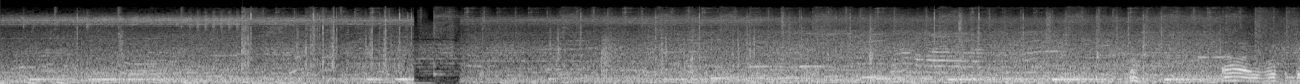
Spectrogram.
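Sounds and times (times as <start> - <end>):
low rumble of traffic: 0.0 - 13.0.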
